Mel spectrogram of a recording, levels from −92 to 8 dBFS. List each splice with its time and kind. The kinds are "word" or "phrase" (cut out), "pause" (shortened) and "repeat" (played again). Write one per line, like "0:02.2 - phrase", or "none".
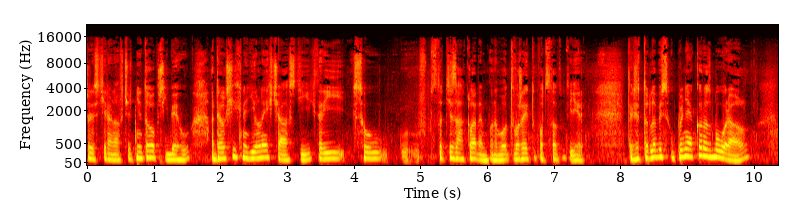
0:06.0 - word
